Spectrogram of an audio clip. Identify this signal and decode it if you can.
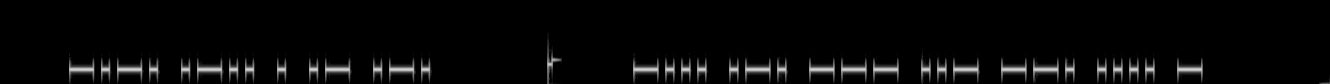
Morse code, heard as a keyed tone, about 15 wpm, 700 Hz. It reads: CLEAR BROUGHT
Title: Sentences from Top 500 Words - New Word Drill - 15wpm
